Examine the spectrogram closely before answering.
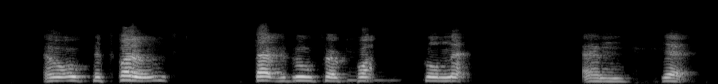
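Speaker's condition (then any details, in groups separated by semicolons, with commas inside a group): Cerebral palsy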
